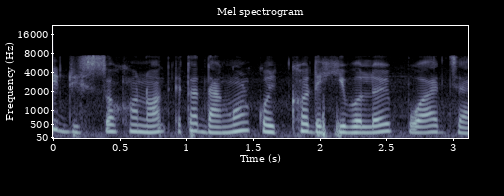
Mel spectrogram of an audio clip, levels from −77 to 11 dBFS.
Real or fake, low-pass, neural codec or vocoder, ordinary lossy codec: real; 7.2 kHz; none; none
